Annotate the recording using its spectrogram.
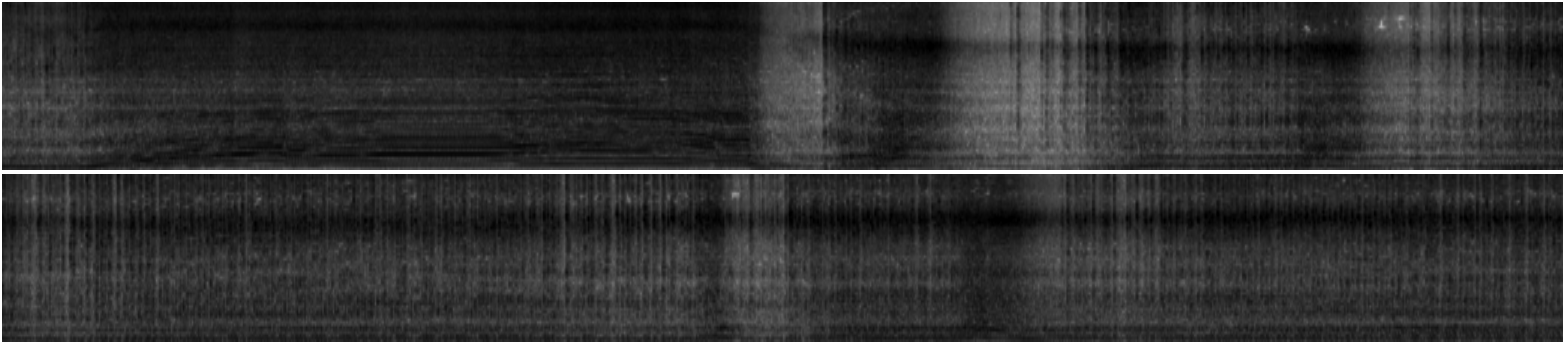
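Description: Drag race car engines. In the first seven seconds one engine revs up, holds and then falls away. After that a race engine idles steadily, with short throttle blips about thirteen and twenty-five seconds in.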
